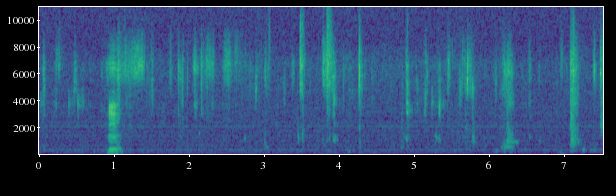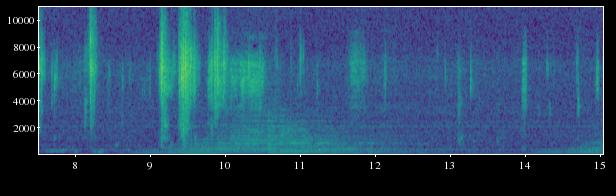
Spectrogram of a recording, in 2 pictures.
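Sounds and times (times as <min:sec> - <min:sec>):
person chewing wetly: 0:01.4 - 0:08.3, 0:09.1 - 0:10.0.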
